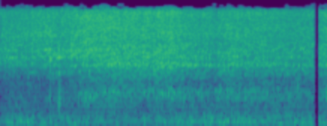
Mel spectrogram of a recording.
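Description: Meat sears on a hot pan beneath a heavy cast iron press, giving a loud, steady broadband sizzle and hiss that runs continuously with one brief dip near the end.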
